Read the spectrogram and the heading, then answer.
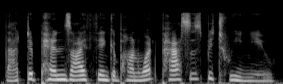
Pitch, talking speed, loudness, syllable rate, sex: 200 Hz, 190 wpm, -20 LUFS, 4.8 syllables/s, female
